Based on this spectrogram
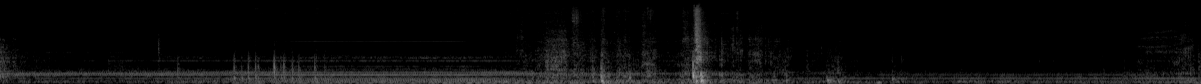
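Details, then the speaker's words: VN V8 Commodore with new in-tank Walbro 460 fuel pump on upgraded sender, run about a minute after priming, no leaks: faint steady even hum, one handling knock; quiet normal pump operation. "And the thing I've noticed straight away is just how quiet it is. I'll just let you listen to this for a second."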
